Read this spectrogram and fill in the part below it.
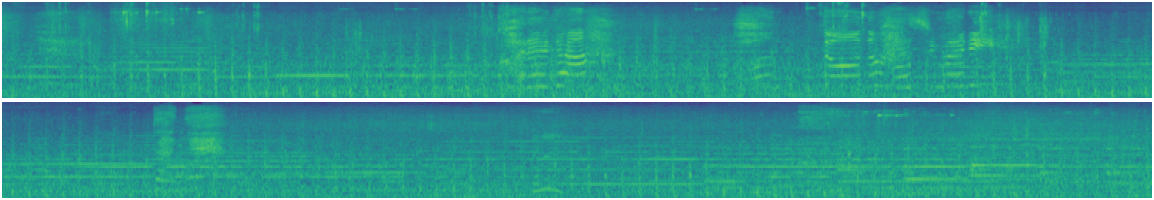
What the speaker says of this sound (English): These helicopters are hella annoying.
